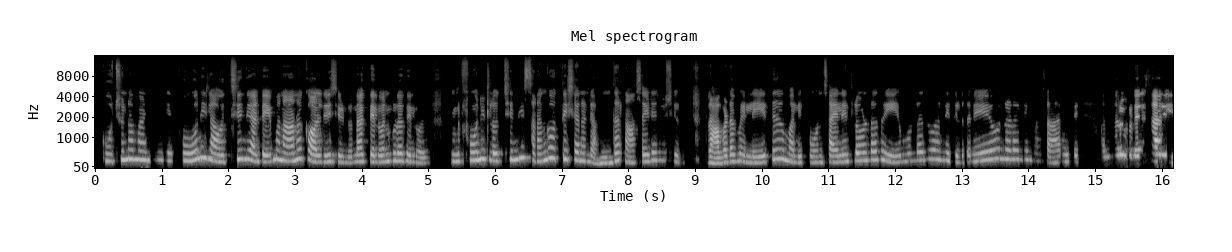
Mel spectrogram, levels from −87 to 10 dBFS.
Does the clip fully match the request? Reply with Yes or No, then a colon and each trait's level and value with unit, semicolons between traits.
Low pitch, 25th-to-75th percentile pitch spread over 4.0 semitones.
No: high, 240 Hz; average, 4.5 semitones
